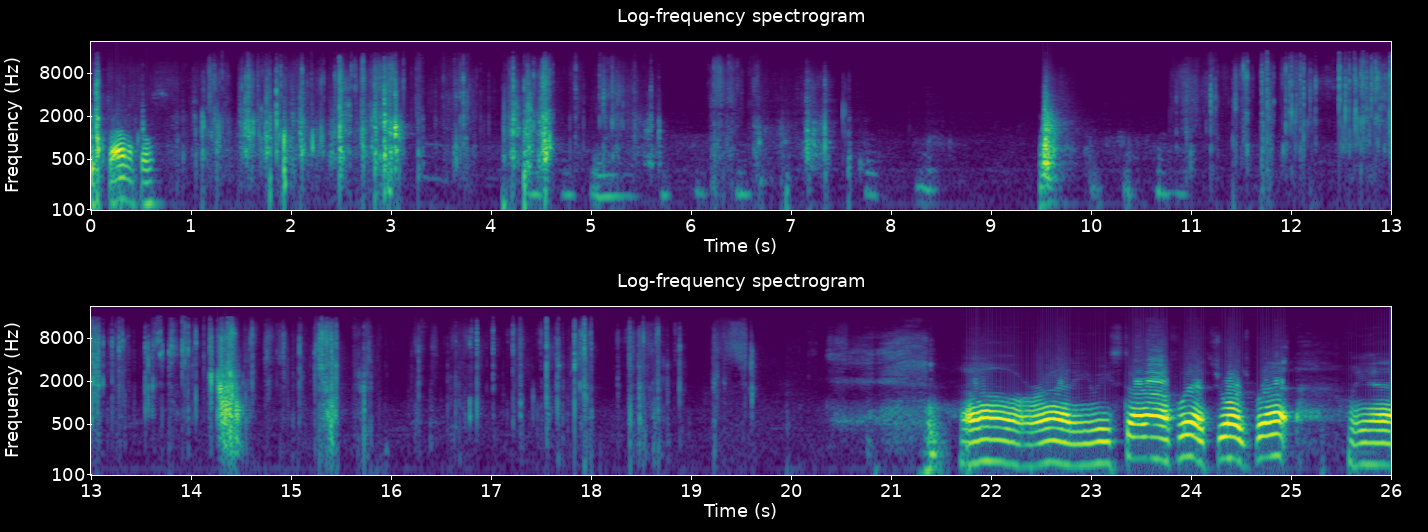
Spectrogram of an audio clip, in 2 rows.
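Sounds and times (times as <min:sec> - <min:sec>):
wrapper crinkling: 0:00.0 - 0:07.7, 0:10.8 - 0:19.7
wrapper tearing: 0:00.8 - 0:07.6, 0:10.8 - 0:19.7.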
